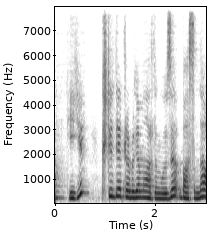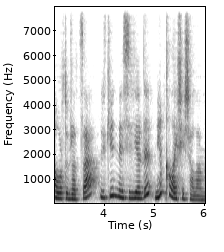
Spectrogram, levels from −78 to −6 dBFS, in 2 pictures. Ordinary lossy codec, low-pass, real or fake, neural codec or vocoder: none; none; fake; codec, 16 kHz, about 1 kbps, DyCAST, with the encoder's durations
